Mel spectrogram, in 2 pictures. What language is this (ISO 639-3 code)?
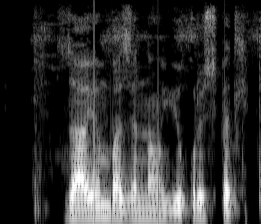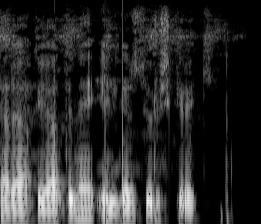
uig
